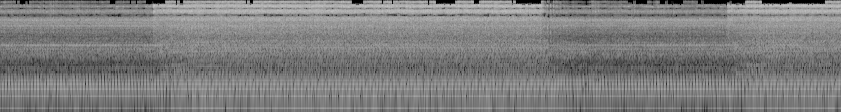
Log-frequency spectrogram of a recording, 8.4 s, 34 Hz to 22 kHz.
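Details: Troy-Bilt 2700 PSI pressure washer after pump head replacement and unloader adjustment (had been stalling): steady, even engine drone with constant pitch, no surging or stalling; running normally.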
